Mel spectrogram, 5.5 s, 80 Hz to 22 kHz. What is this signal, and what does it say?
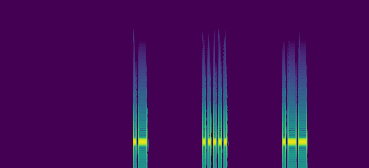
Morse code, heard as a keyed tone, about 30 wpm, 700 Hz. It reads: A 5 W
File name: Lesson 19e - Letter w - Three Characters 30wpm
